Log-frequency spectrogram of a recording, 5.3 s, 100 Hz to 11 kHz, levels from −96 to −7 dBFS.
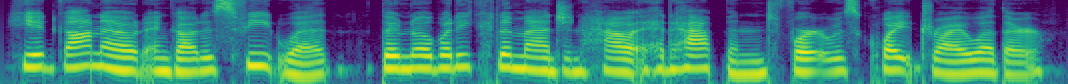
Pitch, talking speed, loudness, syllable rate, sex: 215 Hz, 260 wpm, -16 LUFS, 6.5 syllables/s, female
